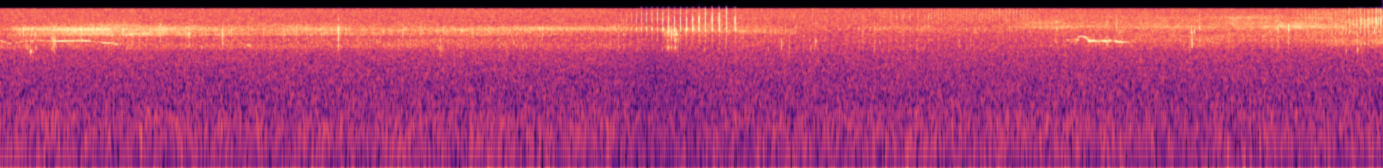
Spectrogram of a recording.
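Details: Wild bottlenose dolphins communicating underwater: a short burst of rapid clicks midway, with faint high whistles near the start and end, over a constant crackling hiss of underwater background noise.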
